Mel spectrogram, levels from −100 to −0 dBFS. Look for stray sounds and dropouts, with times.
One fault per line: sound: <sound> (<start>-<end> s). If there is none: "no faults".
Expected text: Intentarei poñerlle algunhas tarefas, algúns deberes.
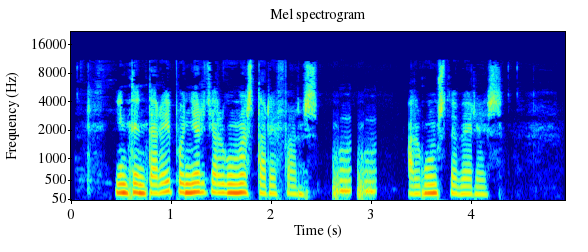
sound: laugh (2.6-3.1 s)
